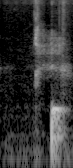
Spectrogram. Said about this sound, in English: I think it sounded like the uncorking of a wine bottle. It sounded strangely like that. Someone's getting drunk. It sounds like someone's about to pour a goblet of wine. Okay. It sounds like someone is pouring a goblet of wine right now.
